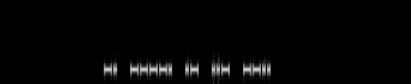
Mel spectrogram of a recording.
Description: Morse code, heard as a keyed tone, about 53 wpm, spaced as for 37 wpm, 700 Hz. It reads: N9AUZ
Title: USA Call Signs - 5 Characters - 2x Character Spacing - 50wpm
